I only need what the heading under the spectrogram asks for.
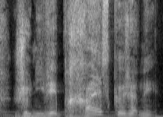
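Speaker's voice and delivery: plain reading voice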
